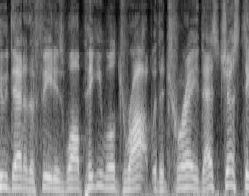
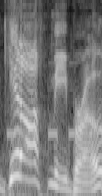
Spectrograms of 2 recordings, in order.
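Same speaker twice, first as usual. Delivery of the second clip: put-on Valley Girl accent; 3 semitones higher than usual. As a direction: toss off a California Valley Girl line. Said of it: "that sounded like a California".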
